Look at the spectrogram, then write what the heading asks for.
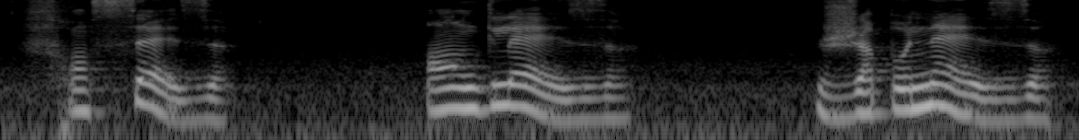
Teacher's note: when you have an s in between two vowels it sounds like a z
